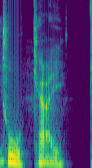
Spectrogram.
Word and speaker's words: Tokaji: Ingen aning om det är så man uttalar det, men det står Tokaji. Tokai. – Tokai. Tokai. Tokai och Tokaji. Det är väl två olika beroende på vad det är.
